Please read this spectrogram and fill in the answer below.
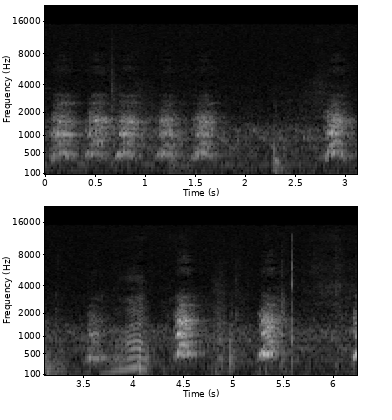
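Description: A dog barking: a quick run of about five barks in the first two seconds, then single barks spaced about a second apart.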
